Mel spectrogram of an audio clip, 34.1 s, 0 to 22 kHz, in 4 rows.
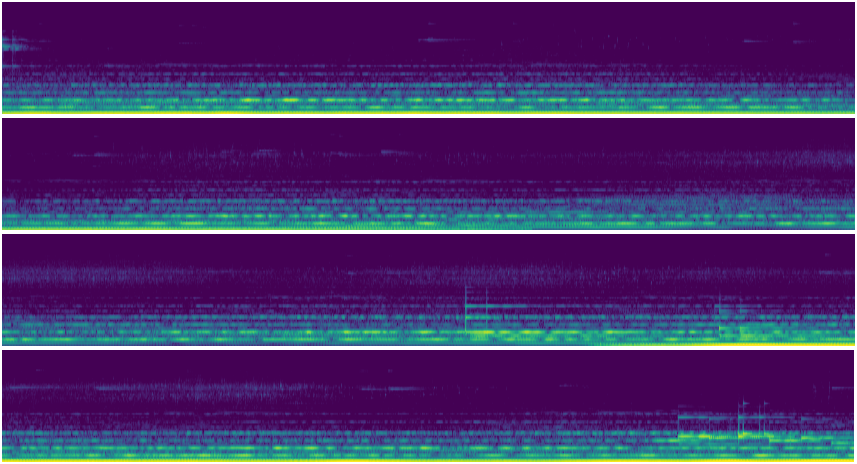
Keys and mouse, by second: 0.8 click, 0.8 typing, 2.0 click, 4.7 click, 6.5 click, 7.6 click, 7.8 click, 8.8 click, 10.2 click, 11.3 click, 13.2-19.1 drag, 20.7 click, 23.0 click, 23.8 click, 23.9 click, 24.6 click, 30.2 click, 32.7 click.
